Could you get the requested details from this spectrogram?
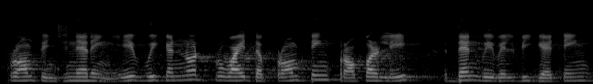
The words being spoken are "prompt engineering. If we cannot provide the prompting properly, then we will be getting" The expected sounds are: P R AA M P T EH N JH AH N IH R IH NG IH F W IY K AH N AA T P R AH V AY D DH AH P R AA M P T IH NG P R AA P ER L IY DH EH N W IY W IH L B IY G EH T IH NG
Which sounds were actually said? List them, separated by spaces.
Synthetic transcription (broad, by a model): P R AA M P T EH N JH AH N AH R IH NG IH F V IY K AH N AA T P R AH V AY D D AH P R AA M P T IH NG P R AA P ER L IY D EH N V IY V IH L B IY G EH T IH NG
